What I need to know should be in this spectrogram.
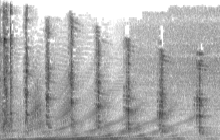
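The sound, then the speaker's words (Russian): An antique clock mechanism ratchets through a run of about eight regular, sharp clicks, each followed by a short rising mechanical whirr, evoking time turning back. “Старинные часы, время назад.”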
